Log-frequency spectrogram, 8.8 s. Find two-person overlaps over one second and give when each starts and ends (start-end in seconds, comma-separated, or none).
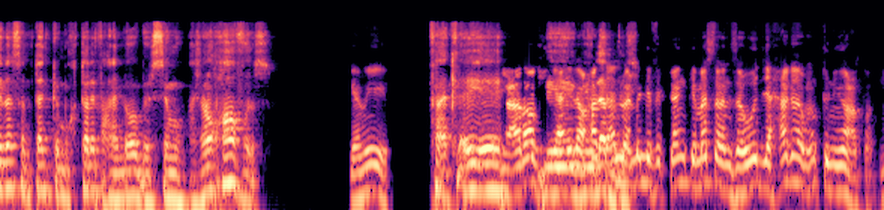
5.0-6.5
